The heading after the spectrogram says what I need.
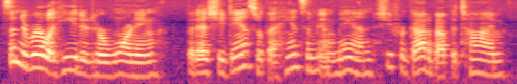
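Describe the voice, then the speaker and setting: Slightly low-voiced woman reading a storybook. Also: fairly quick, darkish tone, poor audio. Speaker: children's storybook narrator. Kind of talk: scripted read-aloud narration.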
